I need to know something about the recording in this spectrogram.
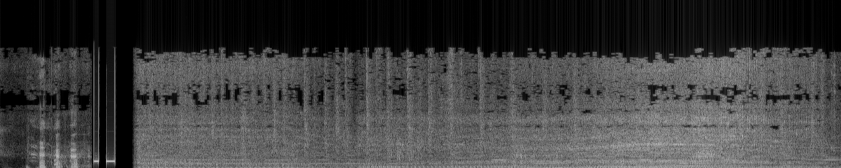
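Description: Brief laughter, then after a sudden cut, loud music with a steady bass mixed with the engine of a quad bike (ATV) being driven.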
